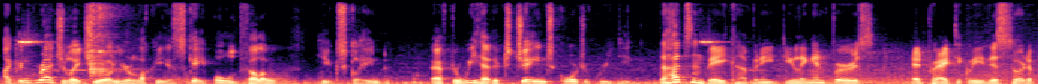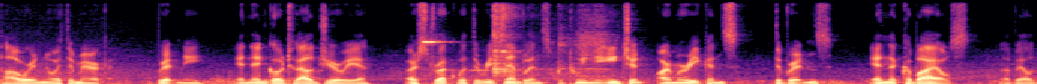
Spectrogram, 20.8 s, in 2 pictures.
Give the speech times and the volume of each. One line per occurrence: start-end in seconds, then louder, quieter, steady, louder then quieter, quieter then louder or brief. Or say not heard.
0.0-20.7 steady.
